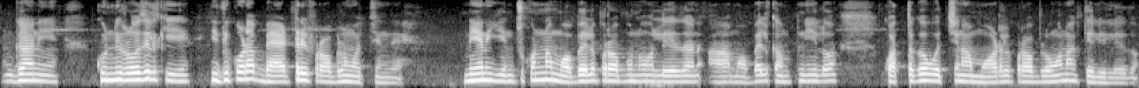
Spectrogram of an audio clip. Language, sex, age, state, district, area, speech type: Telugu, male, 18-30, Andhra Pradesh, Eluru, rural, spontaneous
